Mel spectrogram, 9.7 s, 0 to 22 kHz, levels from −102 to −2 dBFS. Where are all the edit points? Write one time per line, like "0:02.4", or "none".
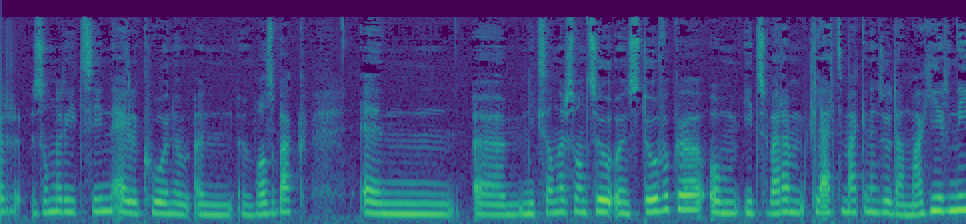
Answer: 0:04.7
